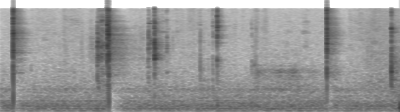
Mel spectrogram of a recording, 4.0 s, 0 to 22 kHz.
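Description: Hinderer XM-24 frame-lock folding knife being worked by hand, its blade clicking against the detent and lock bar as it is swung shut and open. There are about six sharp clicks, irregularly spaced, two of them close together about a second in.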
